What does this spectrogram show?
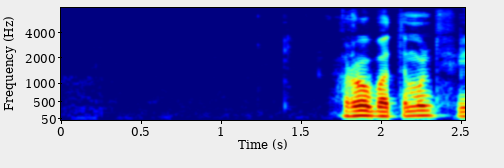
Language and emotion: Russian, neutral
